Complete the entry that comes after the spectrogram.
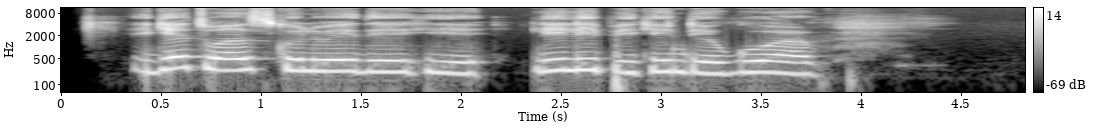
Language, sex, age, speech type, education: Nigerian Pidgin, female, 60+, read, secondary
